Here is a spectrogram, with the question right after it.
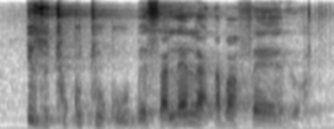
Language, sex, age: Xhosa, male, 33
